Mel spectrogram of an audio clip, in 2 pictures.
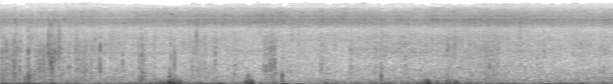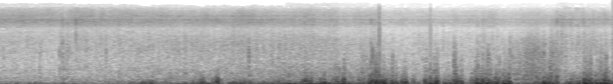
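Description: Wind buffeting the microphone of a downhill mountain bike, with the tyres rolling over a dirt trail and the bike knocking and rattling over bumps. The rumble grows louder from about two-thirds of the way through.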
